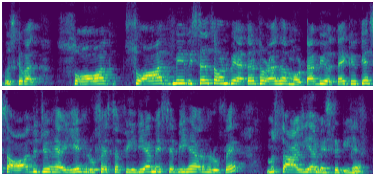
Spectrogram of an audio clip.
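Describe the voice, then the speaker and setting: A woman teaching an online class, reciting each sound slowly and carefully. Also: high voice. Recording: echoey dull room audio.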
